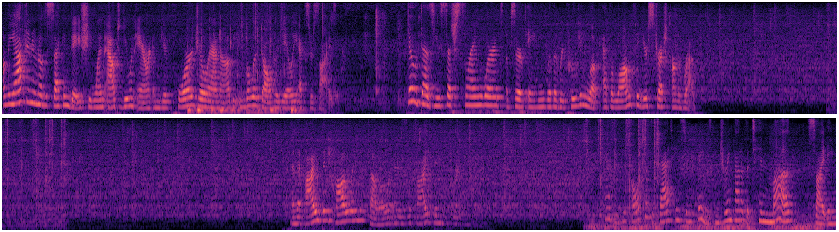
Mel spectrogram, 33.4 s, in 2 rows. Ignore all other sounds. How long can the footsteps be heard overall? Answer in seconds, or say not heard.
not heard.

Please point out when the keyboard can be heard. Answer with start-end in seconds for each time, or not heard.
3.7-8.8.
